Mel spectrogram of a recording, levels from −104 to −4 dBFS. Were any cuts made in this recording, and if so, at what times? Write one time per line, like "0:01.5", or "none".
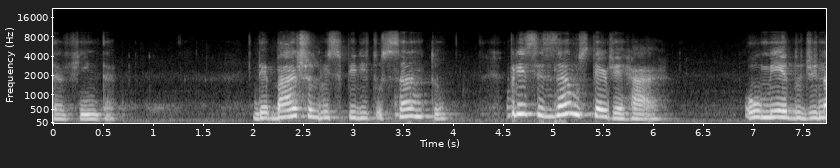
0:02.7
0:04.5
0:05.6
